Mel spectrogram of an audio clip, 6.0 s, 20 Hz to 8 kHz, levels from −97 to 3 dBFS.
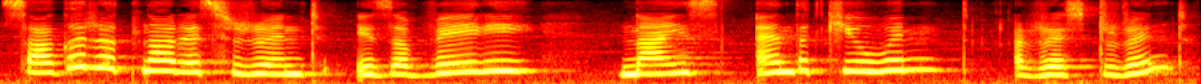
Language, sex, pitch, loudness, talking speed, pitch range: English, female, 335 Hz, -13 LUFS, 100 wpm, 285-380 Hz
